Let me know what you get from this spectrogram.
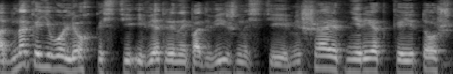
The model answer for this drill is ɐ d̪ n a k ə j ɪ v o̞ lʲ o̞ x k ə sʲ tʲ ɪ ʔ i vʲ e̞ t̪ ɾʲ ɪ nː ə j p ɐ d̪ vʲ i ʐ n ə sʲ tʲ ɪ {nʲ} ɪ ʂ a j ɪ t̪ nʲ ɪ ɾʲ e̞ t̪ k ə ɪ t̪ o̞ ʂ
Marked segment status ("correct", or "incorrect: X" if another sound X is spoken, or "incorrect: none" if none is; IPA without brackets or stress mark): incorrect: mʲ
